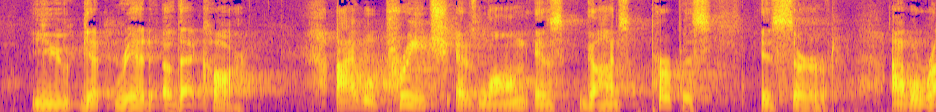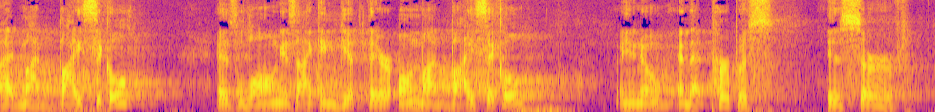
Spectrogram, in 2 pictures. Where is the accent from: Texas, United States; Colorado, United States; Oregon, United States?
Texas, United States; And in my hometown, in Texas, there was one thing that made our town distinct.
